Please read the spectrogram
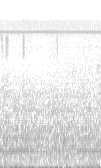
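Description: Faint scratching of a pen writing on paper, a few short strokes, over a steady low hum and hiss.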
